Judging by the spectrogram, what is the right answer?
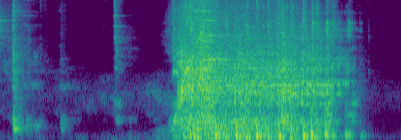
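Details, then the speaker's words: Small go-kart engine, first start with new plug, no choke, pull-cord: a few tugs then brief rapid chugging catch under two seconds before dying; idle sounds set too low, hard starting. "she almost started first start no choke I'm going to turn the idle up just to touch on this one"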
